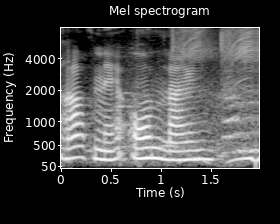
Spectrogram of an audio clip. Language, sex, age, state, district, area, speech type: Urdu, female, 45-60, Uttar Pradesh, Muzaffarnagar, urban, spontaneous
